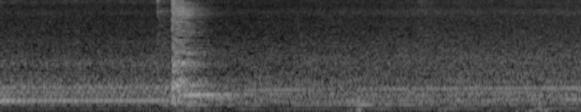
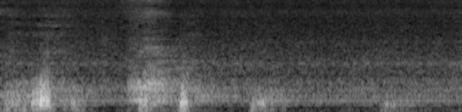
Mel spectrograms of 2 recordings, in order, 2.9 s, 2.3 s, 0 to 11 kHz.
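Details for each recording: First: Mallory TS 40 fan on speed 3 with all three lamps on runs strong and quiet, a steady hum with no rattle; its noise occurs only on speed 2, and the bushing was replaced this week. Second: Mallory TS 40 electric fan: quiet and strong at speed 3, but at speed 2 a low motor hum with irregular soft thumps and knocks; noise occurs only at speed 2, cause unclear, oscillation slightly shaky.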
